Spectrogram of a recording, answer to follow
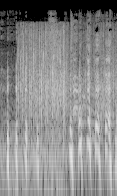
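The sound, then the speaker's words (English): A burst of a canned sitcom clap track, a dense steady wash of clapping mixed with whooping, cheering voices, lasting a couple of seconds at a fairly loud level. “My bad, that was the clap track.”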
